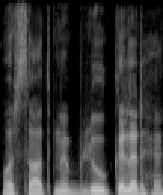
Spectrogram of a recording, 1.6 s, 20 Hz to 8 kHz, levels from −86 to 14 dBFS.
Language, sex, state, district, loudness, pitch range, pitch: Hindi, male, Himachal Pradesh, Shimla, -17 LUFS, 125-145 Hz, 135 Hz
